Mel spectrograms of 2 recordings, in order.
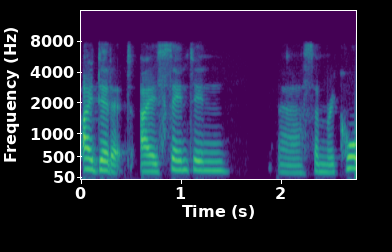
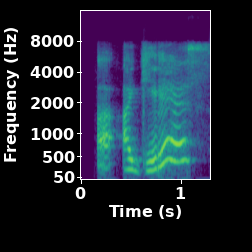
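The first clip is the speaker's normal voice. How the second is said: put-on bewildered, dumbfounded, halting and faltering; 3 semitones higher, 4 dB louder than usual. Retelling being asked if excited: retelling own dumbfounded reply. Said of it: "I was completely dumbfounded".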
